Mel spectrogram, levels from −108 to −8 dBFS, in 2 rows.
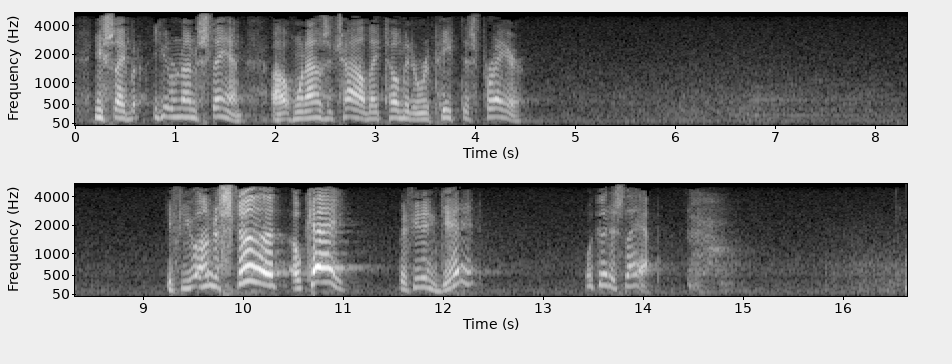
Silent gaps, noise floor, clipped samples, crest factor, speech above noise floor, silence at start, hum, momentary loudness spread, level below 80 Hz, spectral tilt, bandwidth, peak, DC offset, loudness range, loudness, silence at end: none; -66 dBFS; under 0.1%; 26 dB; 42 dB; 0.2 s; none; 23 LU; -70 dBFS; -5.5 dB/octave; 5.4 kHz; 0 dBFS; under 0.1%; 18 LU; -24 LUFS; 1.95 s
